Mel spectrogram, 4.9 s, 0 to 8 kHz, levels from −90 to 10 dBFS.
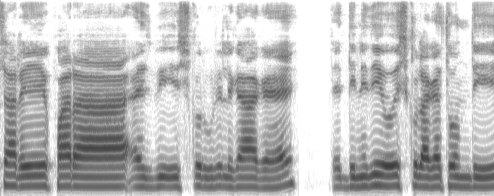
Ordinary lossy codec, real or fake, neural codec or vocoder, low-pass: none; real; none; none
